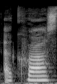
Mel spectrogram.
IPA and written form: əˈkrɒs (Across)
